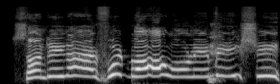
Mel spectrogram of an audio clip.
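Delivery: high, very slow announcer call, every word drawn out. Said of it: "It's my [name] impression".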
